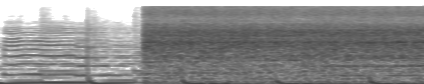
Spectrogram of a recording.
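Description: Background music for about the first second, cut off abruptly, then diced vegetables and raw rice sizzling in hot olive oil in a pan: a steady, loud frying hiss as the rice is sautéed with the sofrito.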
